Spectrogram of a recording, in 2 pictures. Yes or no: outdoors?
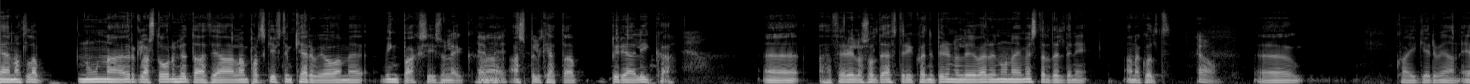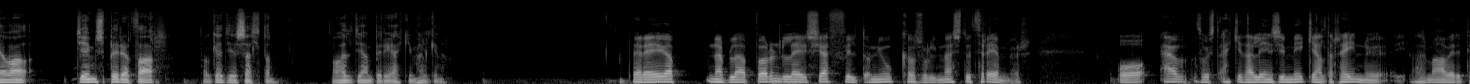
no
